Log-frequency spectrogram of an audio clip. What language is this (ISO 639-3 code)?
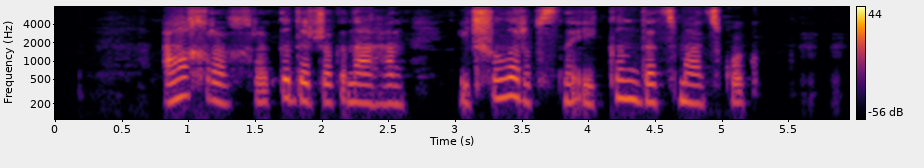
abk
